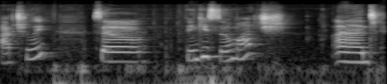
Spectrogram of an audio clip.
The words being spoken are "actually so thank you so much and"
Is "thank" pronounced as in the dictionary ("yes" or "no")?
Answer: yes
